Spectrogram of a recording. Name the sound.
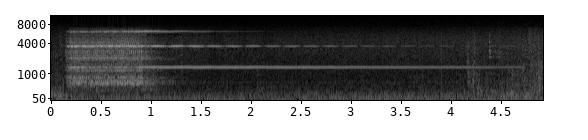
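telephone ringing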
